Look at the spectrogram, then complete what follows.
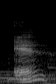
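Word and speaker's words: え: So this is or e, the equivalent of the vowel e in English. You pronounce this one as eh.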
